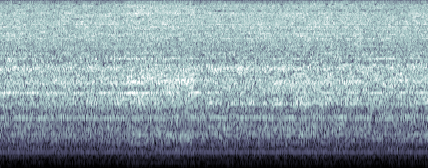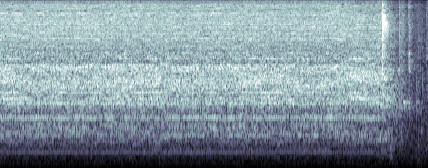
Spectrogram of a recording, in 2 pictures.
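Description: A steady, even blowing whoosh of a small low-temperature heat tool used on a craft transfer runs without a break, loud and close, then cuts off abruptly near the end.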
